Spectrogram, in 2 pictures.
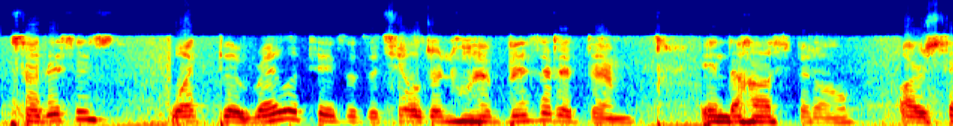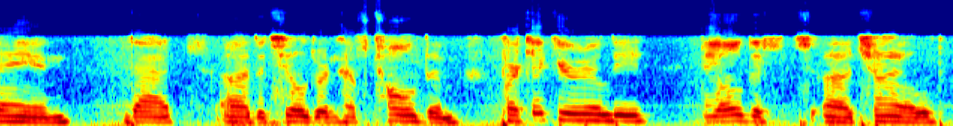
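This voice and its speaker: Heard via shortwave radio with faint background noise and poor quality, a male correspondent explains the news during a live interview. His voice is medium in pitch, fairly bright and unhurried, conversational with occasional hesitation.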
